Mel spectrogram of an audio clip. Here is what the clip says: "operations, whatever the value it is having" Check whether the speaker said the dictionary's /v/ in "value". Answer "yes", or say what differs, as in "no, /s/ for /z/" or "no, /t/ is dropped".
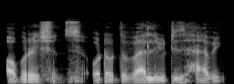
yes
